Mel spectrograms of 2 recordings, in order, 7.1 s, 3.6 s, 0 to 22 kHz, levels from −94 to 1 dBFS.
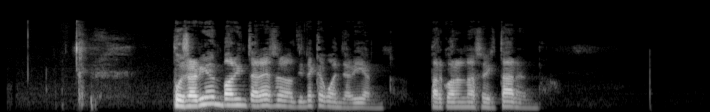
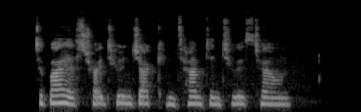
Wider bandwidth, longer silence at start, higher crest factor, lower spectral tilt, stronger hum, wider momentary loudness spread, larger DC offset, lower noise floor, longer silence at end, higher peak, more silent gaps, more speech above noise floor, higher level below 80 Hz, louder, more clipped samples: second, 11.5 kHz vs 13 kHz; first, 0.75 s vs 0.35 s; about the same, 22 dB vs 20 dB; first, -6 dB/octave vs -3 dB/octave; neither; first, 17 LU vs 10 LU; neither; first, -88 dBFS vs -74 dBFS; first, 1.85 s vs 0.7 s; first, -4 dBFS vs -24 dBFS; neither; first, 65 dB vs 31 dB; first, -80 dBFS vs -88 dBFS; first, -23 LUFS vs -42 LUFS; neither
